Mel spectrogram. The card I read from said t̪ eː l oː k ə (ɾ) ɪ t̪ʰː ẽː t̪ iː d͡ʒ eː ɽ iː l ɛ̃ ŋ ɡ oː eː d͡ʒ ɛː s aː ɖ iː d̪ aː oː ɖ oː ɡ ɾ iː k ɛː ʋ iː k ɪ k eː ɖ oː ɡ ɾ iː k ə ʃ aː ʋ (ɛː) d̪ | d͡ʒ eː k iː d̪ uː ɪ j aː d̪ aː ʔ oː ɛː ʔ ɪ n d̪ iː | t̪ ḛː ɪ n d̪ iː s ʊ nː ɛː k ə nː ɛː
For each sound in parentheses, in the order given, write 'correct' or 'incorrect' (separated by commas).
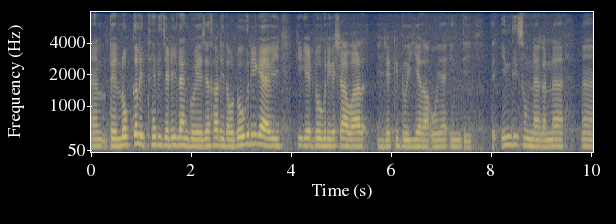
incorrect, incorrect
